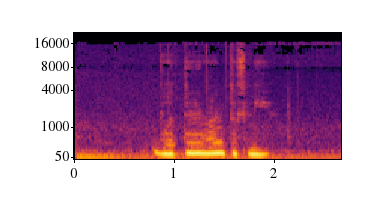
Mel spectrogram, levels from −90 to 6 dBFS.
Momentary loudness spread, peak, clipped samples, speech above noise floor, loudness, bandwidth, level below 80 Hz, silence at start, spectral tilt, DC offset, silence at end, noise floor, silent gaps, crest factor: 21 LU; 0 dBFS; under 0.1%; 26 dB; -9 LUFS; 16 kHz; -28 dBFS; 0.05 s; -8 dB/octave; under 0.1%; 0.65 s; -33 dBFS; none; 10 dB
